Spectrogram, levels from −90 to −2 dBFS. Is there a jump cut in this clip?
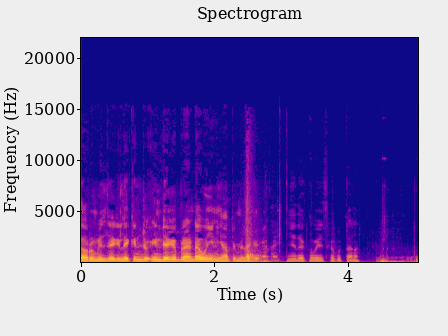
yes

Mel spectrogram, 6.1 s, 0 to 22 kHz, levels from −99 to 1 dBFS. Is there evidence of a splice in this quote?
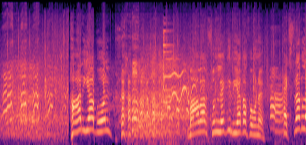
yes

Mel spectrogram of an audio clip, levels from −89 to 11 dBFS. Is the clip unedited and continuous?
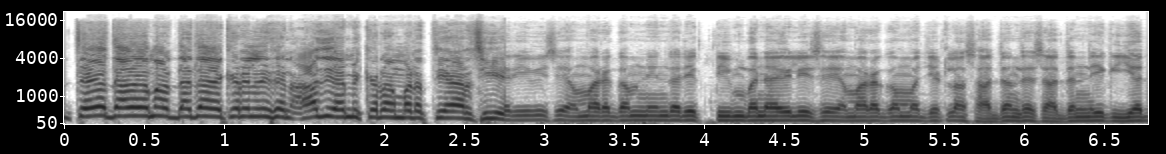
no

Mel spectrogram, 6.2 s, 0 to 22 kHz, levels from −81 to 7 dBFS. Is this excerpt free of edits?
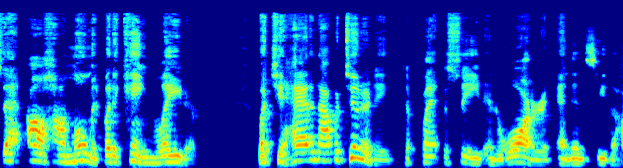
yes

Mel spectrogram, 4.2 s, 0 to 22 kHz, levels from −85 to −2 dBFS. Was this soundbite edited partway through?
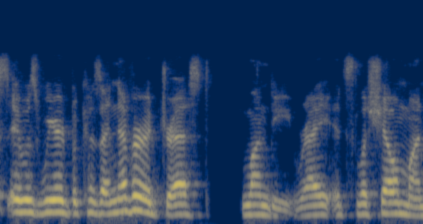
no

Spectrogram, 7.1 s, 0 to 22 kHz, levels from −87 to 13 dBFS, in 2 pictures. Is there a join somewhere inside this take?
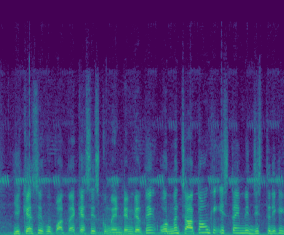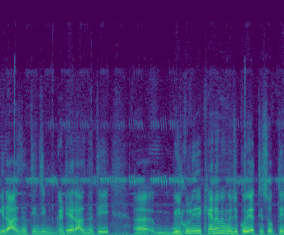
no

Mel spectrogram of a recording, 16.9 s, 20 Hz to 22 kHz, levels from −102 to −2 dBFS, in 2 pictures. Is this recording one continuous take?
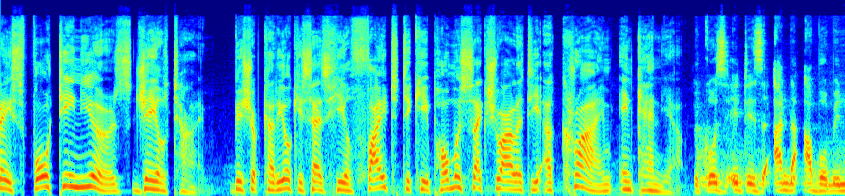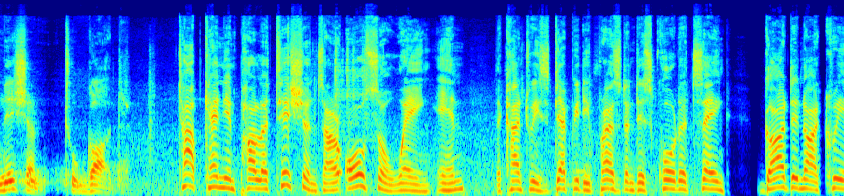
yes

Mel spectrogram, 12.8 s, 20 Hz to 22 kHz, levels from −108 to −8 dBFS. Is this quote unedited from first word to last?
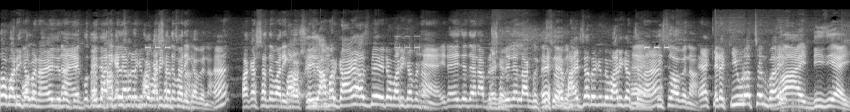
no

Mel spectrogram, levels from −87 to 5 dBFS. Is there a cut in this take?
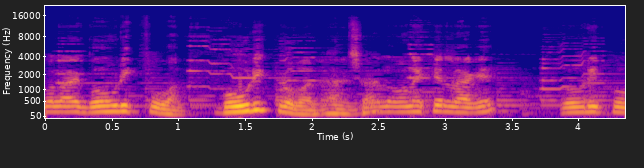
no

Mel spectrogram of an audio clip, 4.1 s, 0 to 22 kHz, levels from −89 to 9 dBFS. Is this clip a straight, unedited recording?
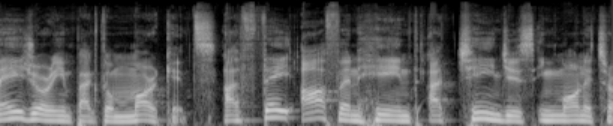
yes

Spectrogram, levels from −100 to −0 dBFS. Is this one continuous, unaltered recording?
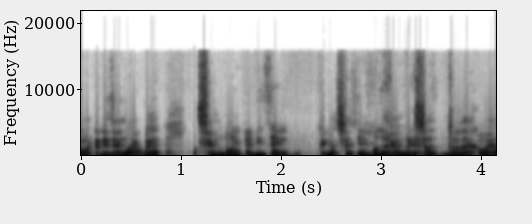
yes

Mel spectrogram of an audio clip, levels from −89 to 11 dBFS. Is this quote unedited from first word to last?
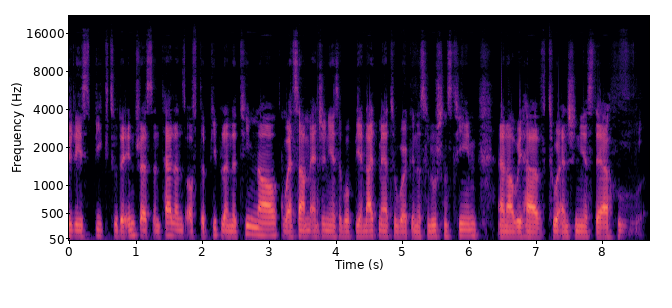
no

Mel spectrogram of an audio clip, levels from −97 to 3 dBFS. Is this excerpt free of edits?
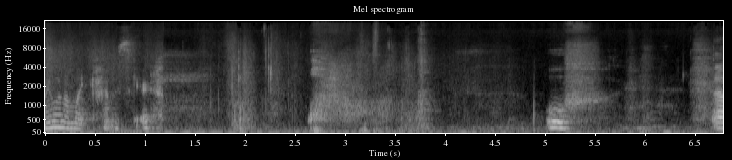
no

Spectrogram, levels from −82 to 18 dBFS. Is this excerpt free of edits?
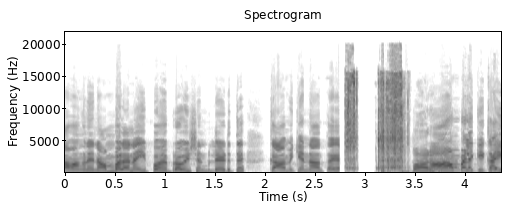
no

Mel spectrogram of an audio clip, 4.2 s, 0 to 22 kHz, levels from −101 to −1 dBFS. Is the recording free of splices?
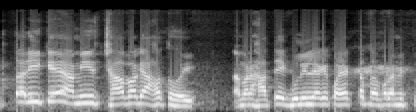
yes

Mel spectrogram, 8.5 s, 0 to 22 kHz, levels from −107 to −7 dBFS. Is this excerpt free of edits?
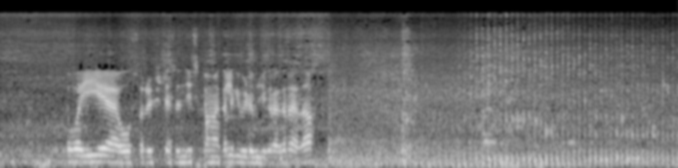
no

